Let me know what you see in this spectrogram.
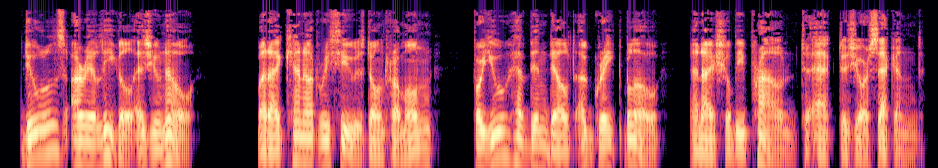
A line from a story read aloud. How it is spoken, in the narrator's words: young Lieutenant Marcelino, the officer said stiffly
